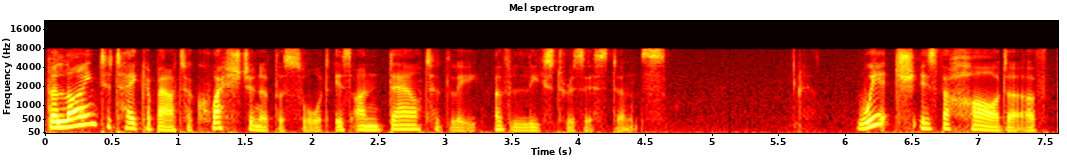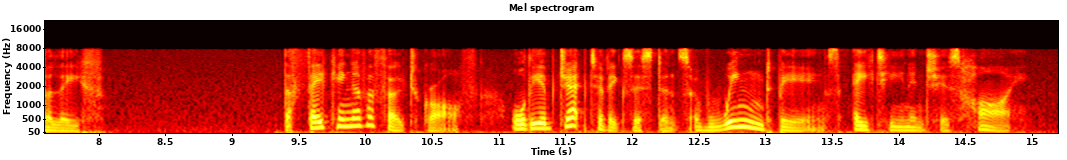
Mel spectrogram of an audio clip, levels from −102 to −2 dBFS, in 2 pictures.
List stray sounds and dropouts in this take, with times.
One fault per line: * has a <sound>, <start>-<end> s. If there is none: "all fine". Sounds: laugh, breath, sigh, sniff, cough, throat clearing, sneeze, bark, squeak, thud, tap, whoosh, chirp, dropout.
all fine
